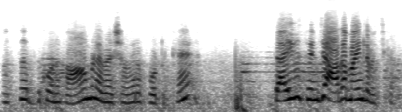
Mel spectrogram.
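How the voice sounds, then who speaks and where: A stern police officer. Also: female voice, high-pitched, animated, quick pace, noisy background. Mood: firm. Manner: firm, scolding, commanding. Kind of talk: 1990s film dialogue. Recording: dull old film soundtrack.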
